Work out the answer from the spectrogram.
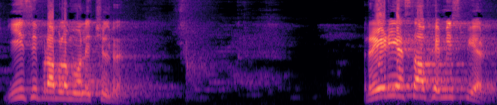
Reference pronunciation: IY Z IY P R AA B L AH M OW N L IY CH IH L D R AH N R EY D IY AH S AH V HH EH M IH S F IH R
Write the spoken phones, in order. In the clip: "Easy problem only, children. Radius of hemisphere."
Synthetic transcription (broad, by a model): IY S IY P R AA B L AH M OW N IY CH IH L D R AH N R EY D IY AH S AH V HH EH M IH S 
